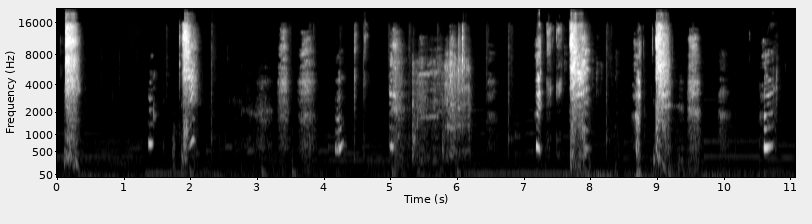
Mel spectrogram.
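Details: Girl sneezing: a run of sharp, hissing sneeze bursts, about eight in eleven seconds, some with a short voiced squeak; repeated sneezing.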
